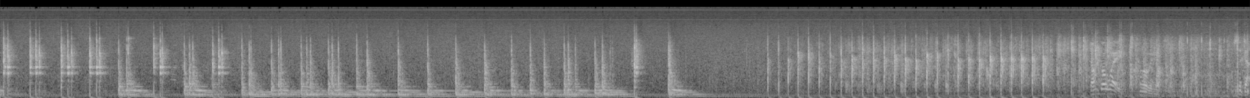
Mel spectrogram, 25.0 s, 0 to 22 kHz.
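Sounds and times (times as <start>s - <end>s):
quick sharp drum taps: 0.0s - 5.1s, 15.3s - 25.0s
barrel drums struck deeply: 0.0s - 14.1s.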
